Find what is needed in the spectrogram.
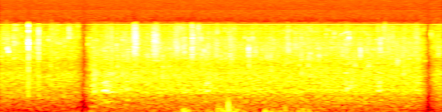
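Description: Near silence: faint outdoor background hiss with a few soft, scattered ticks.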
